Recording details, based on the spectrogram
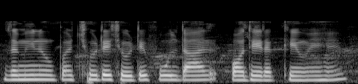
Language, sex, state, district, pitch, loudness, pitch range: Hindi, female, Uttar Pradesh, Lucknow, 210 Hz, -17 LUFS, 200-220 Hz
